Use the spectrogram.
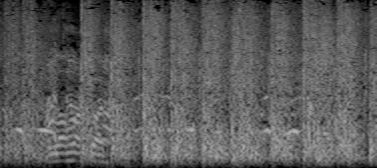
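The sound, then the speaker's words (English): Rapid gunfire from rebels firing frantically while running through green fields: dense, loud bursts of cracking shots come in quick succession, with a voice briefly audible among them. “Activist footage shows rebels running through the green fields of Mera, firing frantically”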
